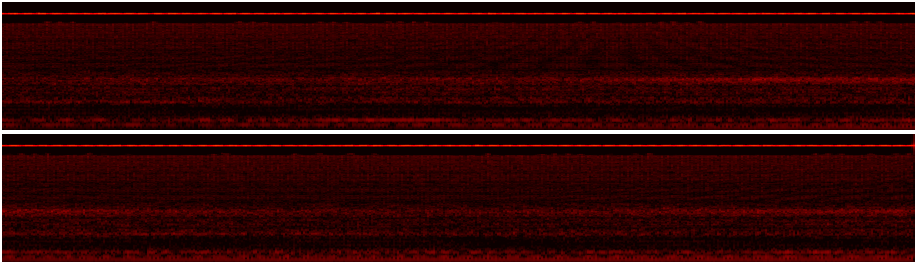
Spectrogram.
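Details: Steady low engine idling hum with a constant drone and no animal voices.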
